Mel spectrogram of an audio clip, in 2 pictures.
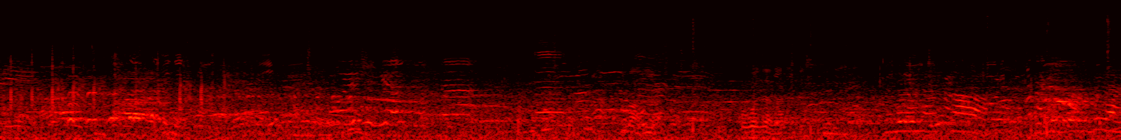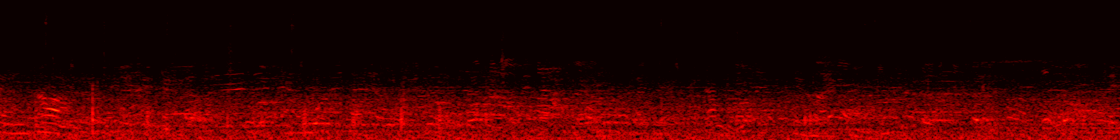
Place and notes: Osaka, National Art Museum forecourt - conjurers
two conjurers performing and entertaining kids in front of National Art Museum and Museum of Technology.
近畿 (Kinki Region), 日本 (Japan)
